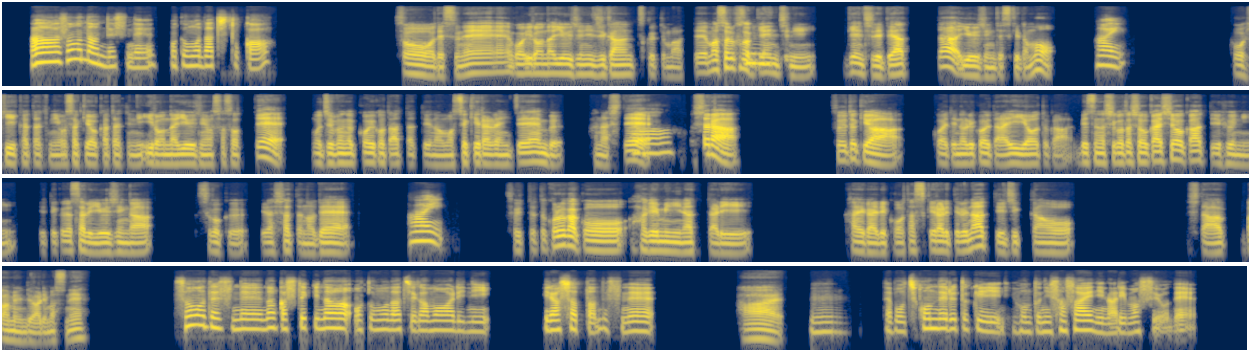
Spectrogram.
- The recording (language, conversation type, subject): Japanese, podcast, 初めて一人でやり遂げたことは何ですか？
- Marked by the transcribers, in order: none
